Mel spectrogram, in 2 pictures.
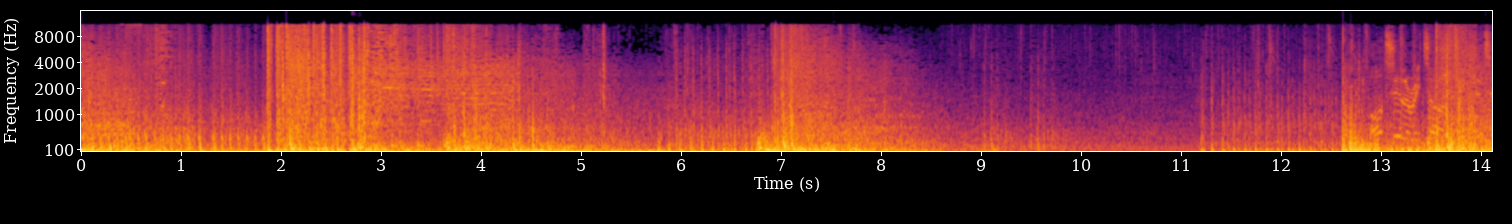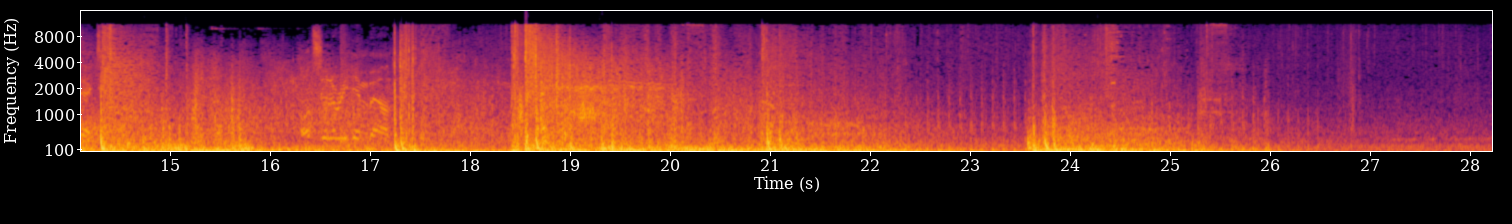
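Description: Gunshots crack and boom in rapid bursts.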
